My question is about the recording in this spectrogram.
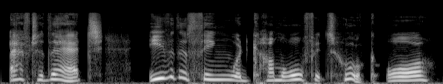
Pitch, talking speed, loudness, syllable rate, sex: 210 Hz, 150 wpm, -16 LUFS, 3.6 syllables/s, male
